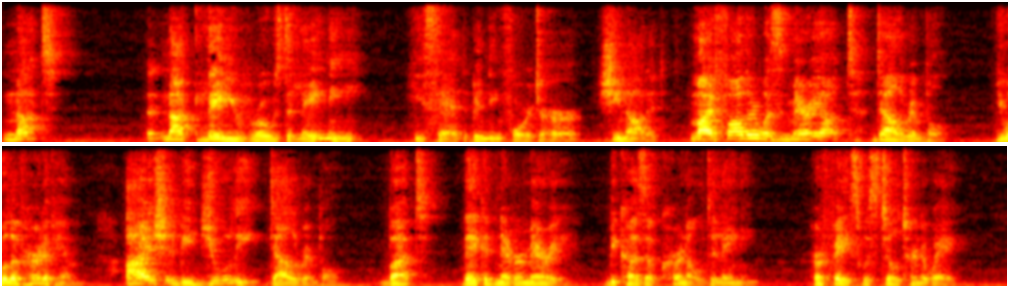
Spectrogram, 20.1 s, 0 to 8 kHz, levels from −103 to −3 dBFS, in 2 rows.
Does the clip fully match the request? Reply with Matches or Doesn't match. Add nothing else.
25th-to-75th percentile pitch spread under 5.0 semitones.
Doesn't match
